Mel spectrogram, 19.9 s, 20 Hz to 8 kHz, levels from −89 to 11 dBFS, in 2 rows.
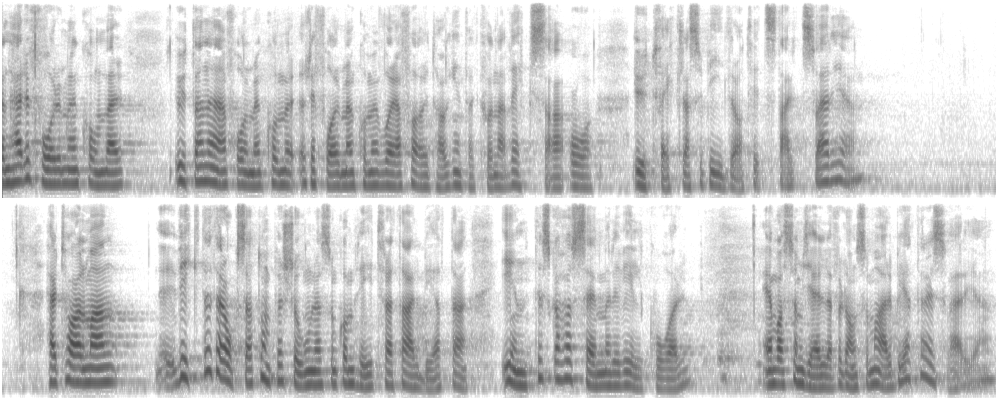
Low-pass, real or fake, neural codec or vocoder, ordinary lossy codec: none; real; none; none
